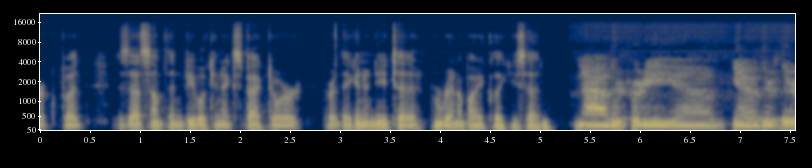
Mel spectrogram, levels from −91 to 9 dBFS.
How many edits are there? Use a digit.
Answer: 1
